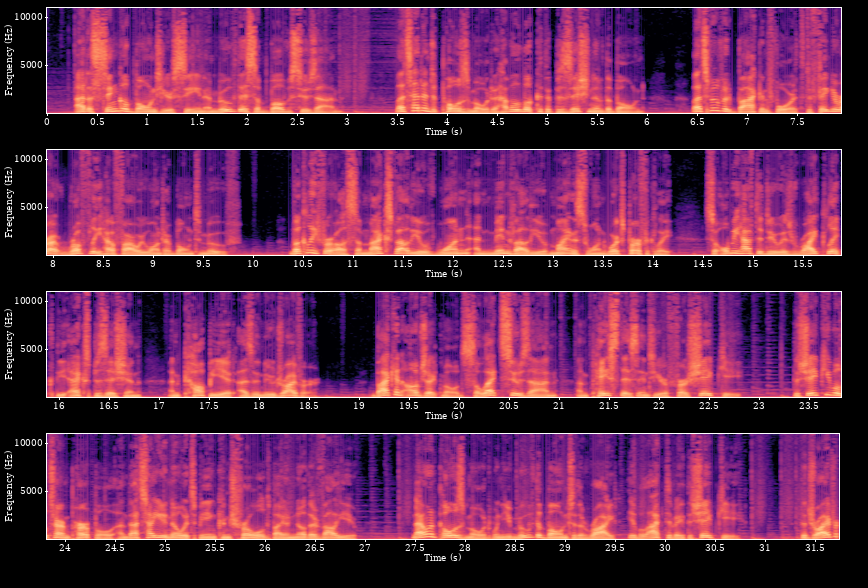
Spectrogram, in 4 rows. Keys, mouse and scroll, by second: 0.0 shift+a, 1.2 g, 2.2 ctrl+middle click, 2.7 alt+a, 4.7 click, 5.2 click, 6.3 click, 6.7 g, 15.5-17.3 right drag, 19.3-20.7 drag, 22.3-23.5 right drag, 26.1 click, 26.7 click, 27.9 g, 31.0 click.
